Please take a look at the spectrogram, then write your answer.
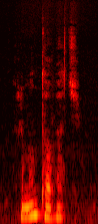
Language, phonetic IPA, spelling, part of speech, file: Polish, [ˌrɛ̃mɔ̃nˈtɔvat͡ɕ], remontować, verb, LL-Q809 (pol)-remontować.wav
